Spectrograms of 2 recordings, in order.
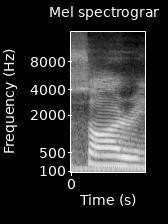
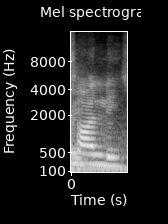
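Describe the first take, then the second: First: The middle consonant is an r sound. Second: The middle consonant is an l sound. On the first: "o sorry, né?" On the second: "Que vira"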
